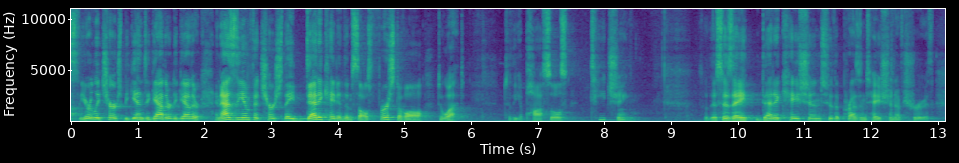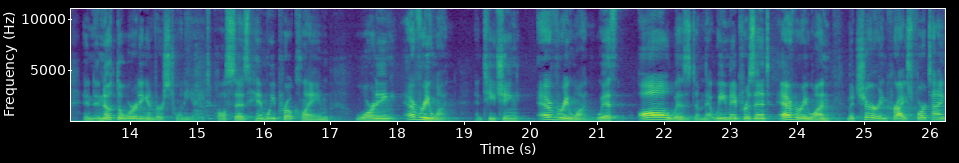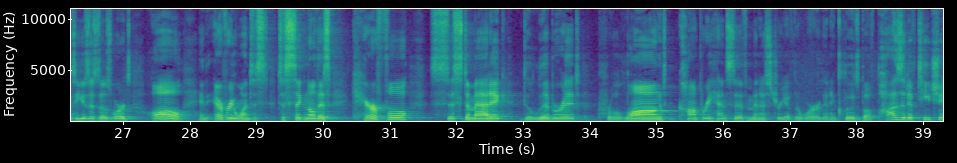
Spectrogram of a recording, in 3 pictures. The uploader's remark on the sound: preached at Christ Our Savior Baptist Church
